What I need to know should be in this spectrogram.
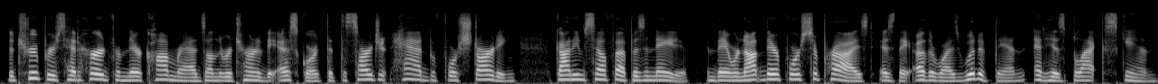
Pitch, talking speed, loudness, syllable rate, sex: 190 Hz, 210 wpm, -20 LUFS, 5.8 syllables/s, female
